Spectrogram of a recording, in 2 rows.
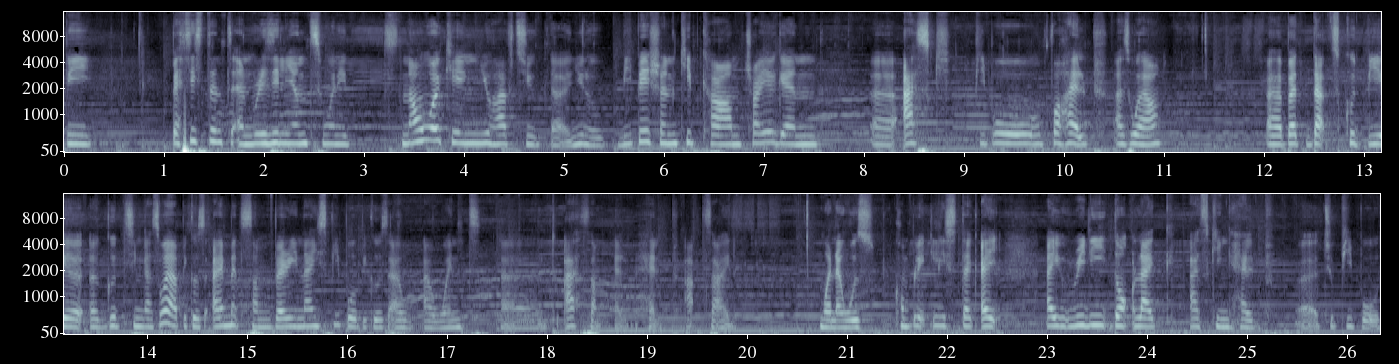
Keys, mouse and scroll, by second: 0.0-2.5 middle drag, 3.3-5.1 middle drag, 5.1-6.9 right drag, 6.2 h, 6.9 middle click, 7.8-9.7 right drag, 11.2 right click, 14.6 h.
